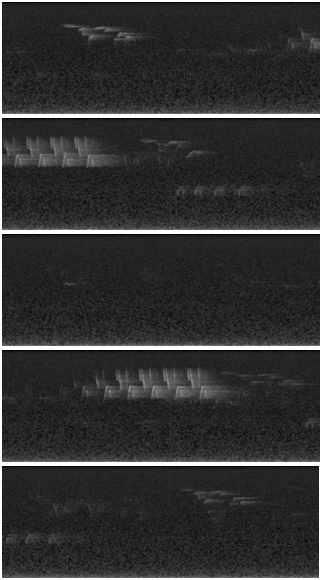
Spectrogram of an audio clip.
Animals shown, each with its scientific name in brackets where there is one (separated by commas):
Common Yellowthroat (Geothlypis trichas), Ovenbird (Seiurus aurocapilla), American Crow (Corvus brachyrhynchos), Brown Creeper (Certhia americana)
